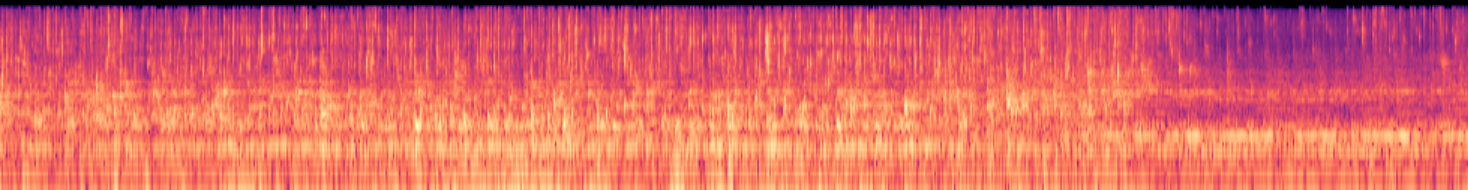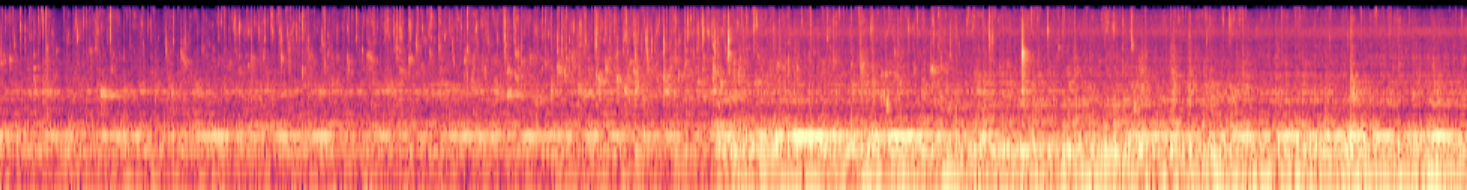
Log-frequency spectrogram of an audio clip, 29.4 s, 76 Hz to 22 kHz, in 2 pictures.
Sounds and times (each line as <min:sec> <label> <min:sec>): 0:00.0 water stream into sink with metalic echo 0:29.3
